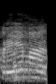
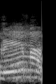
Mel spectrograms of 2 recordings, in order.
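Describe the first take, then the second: No difference in how they are said.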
